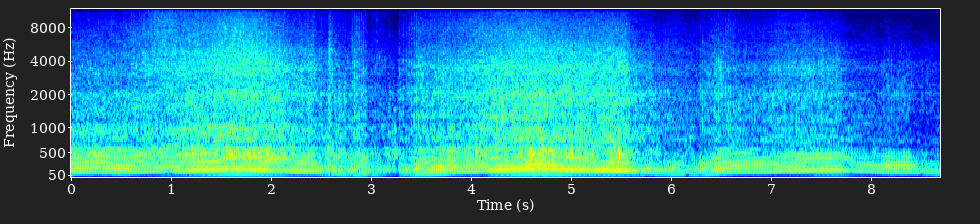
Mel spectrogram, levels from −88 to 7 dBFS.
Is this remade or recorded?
recorded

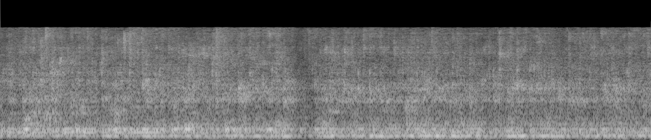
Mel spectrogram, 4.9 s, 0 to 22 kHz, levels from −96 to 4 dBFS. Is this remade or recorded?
recorded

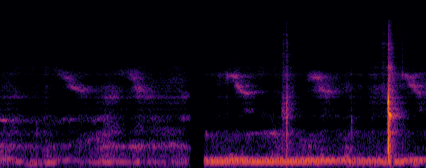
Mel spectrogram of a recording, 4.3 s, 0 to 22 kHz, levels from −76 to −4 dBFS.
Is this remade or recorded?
remade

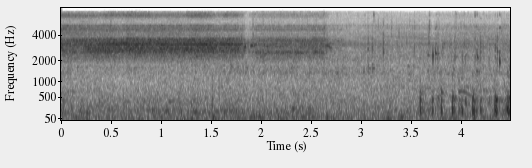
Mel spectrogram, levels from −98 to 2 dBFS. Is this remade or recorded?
recorded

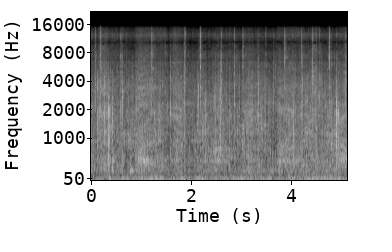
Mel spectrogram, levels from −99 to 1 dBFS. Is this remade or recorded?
remade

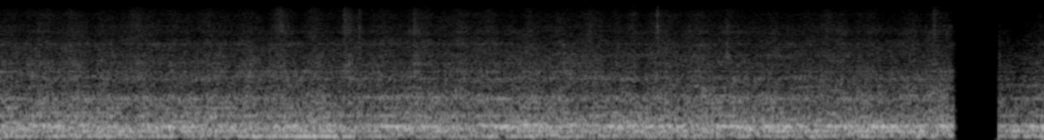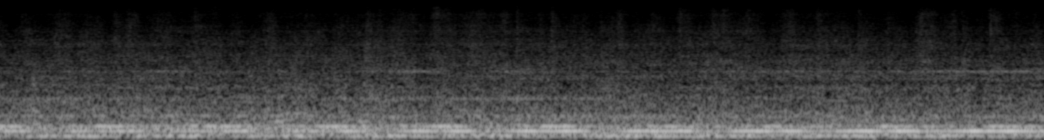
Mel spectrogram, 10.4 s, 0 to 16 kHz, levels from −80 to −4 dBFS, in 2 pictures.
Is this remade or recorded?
remade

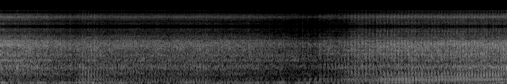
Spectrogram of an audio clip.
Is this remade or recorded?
recorded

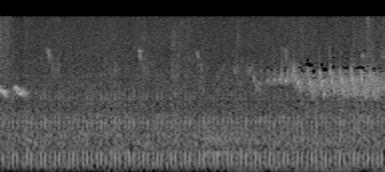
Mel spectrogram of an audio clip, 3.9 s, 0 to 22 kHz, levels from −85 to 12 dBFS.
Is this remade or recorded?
recorded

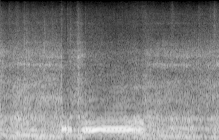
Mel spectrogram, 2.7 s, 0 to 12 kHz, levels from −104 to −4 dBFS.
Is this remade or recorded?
recorded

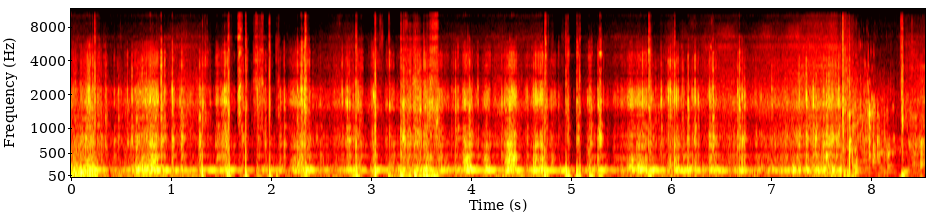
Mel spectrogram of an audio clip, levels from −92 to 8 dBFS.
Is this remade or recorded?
remade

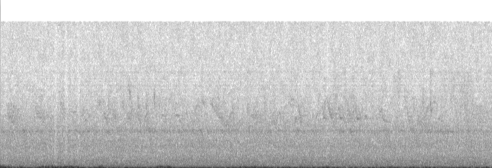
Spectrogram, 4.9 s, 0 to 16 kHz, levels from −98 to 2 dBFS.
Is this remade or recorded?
remade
